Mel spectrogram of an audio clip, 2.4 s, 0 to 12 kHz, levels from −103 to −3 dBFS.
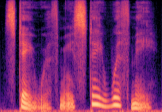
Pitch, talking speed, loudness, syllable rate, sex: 175 Hz, 150 wpm, -20 LUFS, 2.6 syllables/s, female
